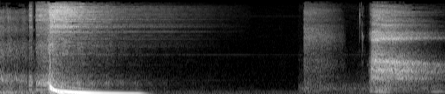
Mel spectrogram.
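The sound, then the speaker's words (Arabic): Human breathing: one long, loud breath, then a stretch of silence, then a few more breaths, the last one longer. No talking. “التنفس، هذه العملية التي تبدو غاية في البساطة والتي قلما يفكر الناس فيها”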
